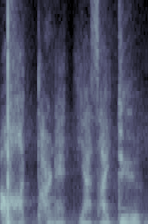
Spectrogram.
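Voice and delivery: whispered, defeated concession; grudging whispered yes. Retold or imitated. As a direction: concede it under your breath. Brother gives in.

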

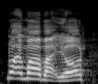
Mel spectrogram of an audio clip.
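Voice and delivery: not in my backyard, loud and high, rising at the end; indignant shout. Shown as a demonstration. Podcaster acting an angry neighbour, loud high shout. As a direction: bellow it like an outraged neighbour. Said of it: "N I M B Y".

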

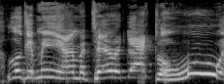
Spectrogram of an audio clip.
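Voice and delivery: high, excitable mock motormouth; noisy show-off. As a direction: whoop like a show-off in flight. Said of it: "And he just keeps, like, making no".

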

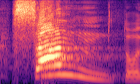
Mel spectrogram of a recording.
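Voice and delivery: high, very loud gasp of a word; shocked exclamation. Retold or imitated. Tenchis hearing of the late vigil, shocked. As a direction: recoil in mock shock.

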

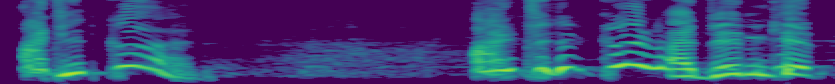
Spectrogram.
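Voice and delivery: high, thrilled self-praise; giddy, high proud voice; gleeful pride. Retold or imitated. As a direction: squeal with delight.

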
